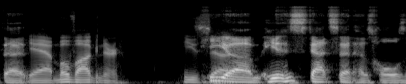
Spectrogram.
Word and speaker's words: Wagner: Is it pronounced Wagner? It is. I heard Kaz say it like that. Yeah, Mo Wagner.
